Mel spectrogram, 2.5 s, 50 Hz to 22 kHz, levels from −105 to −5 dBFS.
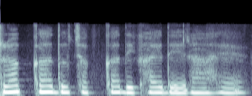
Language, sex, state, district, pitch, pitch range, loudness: Hindi, female, Jharkhand, Deoghar, 215 Hz, 210-235 Hz, -14 LUFS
